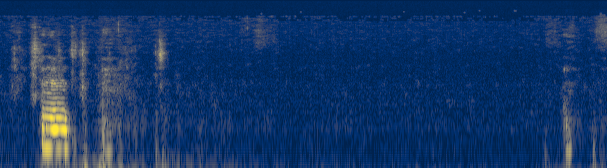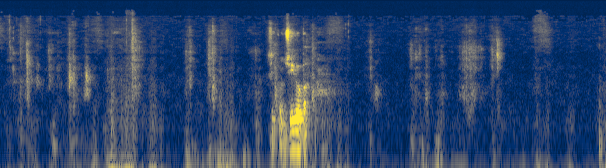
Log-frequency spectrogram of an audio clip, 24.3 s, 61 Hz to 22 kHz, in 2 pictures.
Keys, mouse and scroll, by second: 1.4 z, 12.4 right click, 12.6 Escape, 13.3-14.7 shift+middle drag, 14.7 right click, 15.8 l, 19.1 right click, 19.6 1.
